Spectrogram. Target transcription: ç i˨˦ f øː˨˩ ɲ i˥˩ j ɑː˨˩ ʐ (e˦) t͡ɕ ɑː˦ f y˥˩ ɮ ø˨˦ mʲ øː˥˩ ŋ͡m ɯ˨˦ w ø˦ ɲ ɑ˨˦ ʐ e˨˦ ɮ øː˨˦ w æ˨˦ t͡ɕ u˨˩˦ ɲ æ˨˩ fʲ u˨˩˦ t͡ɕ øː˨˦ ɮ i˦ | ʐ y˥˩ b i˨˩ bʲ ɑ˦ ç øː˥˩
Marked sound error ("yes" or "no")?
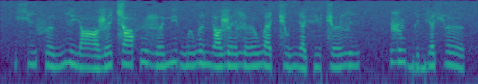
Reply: no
